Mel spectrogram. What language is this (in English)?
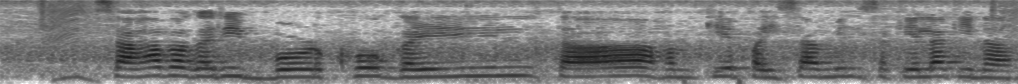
Bhojpuri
